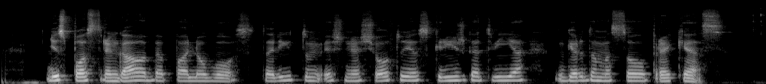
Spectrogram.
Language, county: Lithuanian, Marijampolė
